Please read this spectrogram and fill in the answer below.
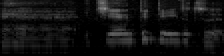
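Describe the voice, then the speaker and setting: A man talks while noticeable background noise plays behind him. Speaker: amateur radio expert commentator. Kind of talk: explanatory casual chat.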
